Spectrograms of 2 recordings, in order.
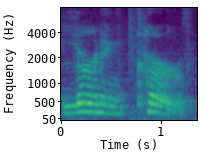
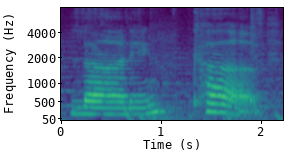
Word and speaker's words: learning curve: We do not say learning curve. If you do, you will sound American and your cover will be blown, agent. Watch me very carefully. Learning curve. Do you see how my chin drops to create the R? It does not learning curve. It is an open R sound.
